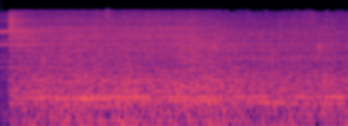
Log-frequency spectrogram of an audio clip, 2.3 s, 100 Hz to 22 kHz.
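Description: JR West 223 series electric multiple unit running slowly into the platform: an even rumbling running noise with one steady hum held throughout.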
